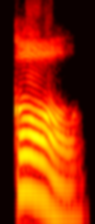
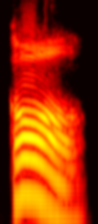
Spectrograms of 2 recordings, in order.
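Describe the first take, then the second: Both takes have the same delivery.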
